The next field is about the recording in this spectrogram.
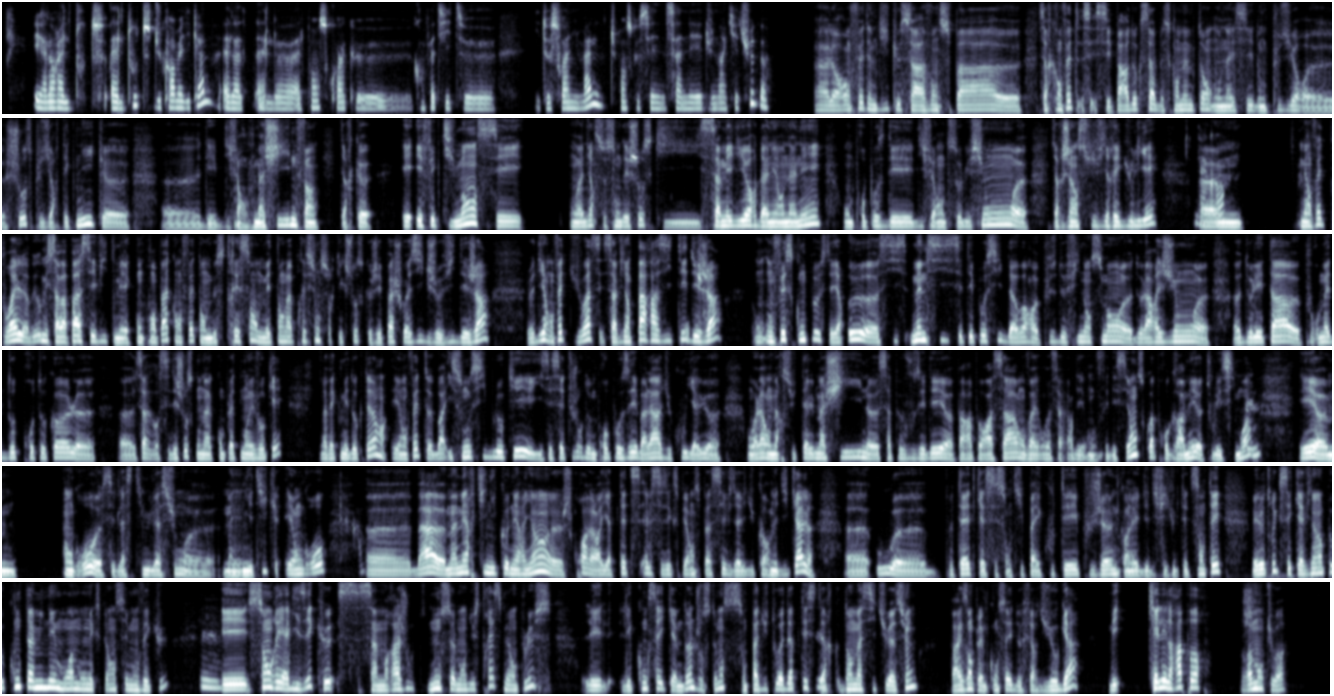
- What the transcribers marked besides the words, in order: other background noise; stressed: "régulier"; stressed: "parasiter"; stressed: "médical"; stressed: "yoga"; stressed: "rapport"
- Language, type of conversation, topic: French, advice, Comment réagir lorsque ses proches donnent des conseils non sollicités ?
